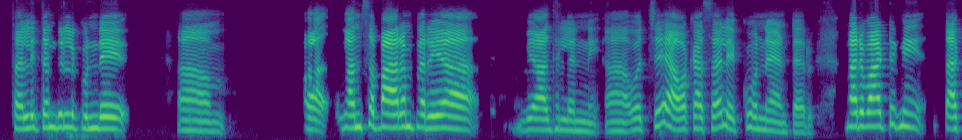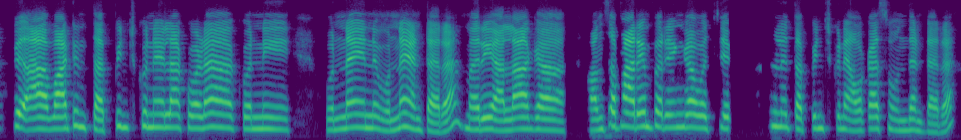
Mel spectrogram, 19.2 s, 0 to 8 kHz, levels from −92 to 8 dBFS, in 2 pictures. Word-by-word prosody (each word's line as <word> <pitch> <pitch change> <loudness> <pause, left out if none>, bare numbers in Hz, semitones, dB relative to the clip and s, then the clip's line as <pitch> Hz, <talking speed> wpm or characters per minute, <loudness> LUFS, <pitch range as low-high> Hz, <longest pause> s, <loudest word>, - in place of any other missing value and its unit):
తల్లితండ్రులకుండే 265 0 +2 0.8
ఆహ్, 210 -2 -1
హ్మ్. 195 - -11 0.9
ఆ! - - +6 0.3
వంశపారంపర్య 275 -1 +5 0.8
వ్యాధులన్నీ, 225 -4 -1 0.2
ఆ! - - -4 0.2
ఒచ్చే 265 +9 -5 0.2
అవకాశాలెక్కువున్నాయంటారు. 235 - -2 0.4
మరి 295 0 +7
వాటిని 300 0 +4 0.4
తప్పె 250 +4 +1
ఆహ్, 245 -1 +5
వాటిని 265 +3 +1
తప్పించుకునేలా 280 +3 -2
కూడా 270 +3 +1 0.3
కొన్ని 250 0 -3 0.6
ఉన్నాయని 265 +1 -1
ఉన్నాయంటారా? 230 - -1 0.2
మరి 235 +1 +1
అలాగా 240 +1 +1 0.5
వంశపారంపర్యంగా 285 +2 0
ఒచ్చే 255 +1 -7
వ్యాధులని 305 -10 -9
తప్పించుకునే 255 0 -6
అవకాశవుందంటారా? 215 -5 -5
255 Hz, 80 wpm, -19 LUFS, 235-280 Hz, 0.9 s, మరి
